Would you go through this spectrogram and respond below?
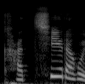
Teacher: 마지막으로 이것은 같이라고 읽어야 하는데 실제로는 같이라고 읽히죠. 티읕이 치읒으로 바뀌었습니다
